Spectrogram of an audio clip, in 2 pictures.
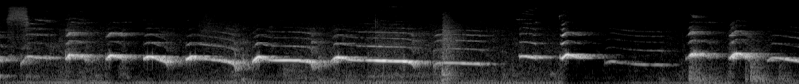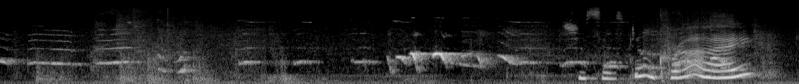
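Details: Australian Shepherd puppy, a blue merle female, whining steadily in high wavering cries that dip and rise, coming in quick runs with short pauses and ending in a louder trembling wail; faint low hum underneath.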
